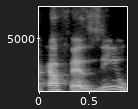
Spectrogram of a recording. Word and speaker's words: cafezinho: Eu vejo muita gente colocar cafezinho com acento. Não, pessoal. A sílaba tônica é o zin.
